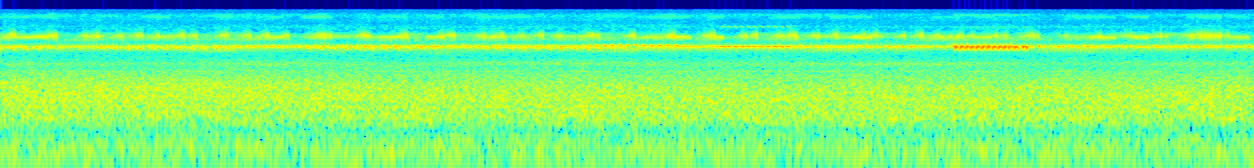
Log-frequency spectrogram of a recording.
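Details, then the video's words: Crickets chirping at night: a steady, high, shimmering chorus with a faster pulsing layer above it. One nearer cricket gives a louder trill about seven seconds in. "Soothing Cricket Sounds"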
